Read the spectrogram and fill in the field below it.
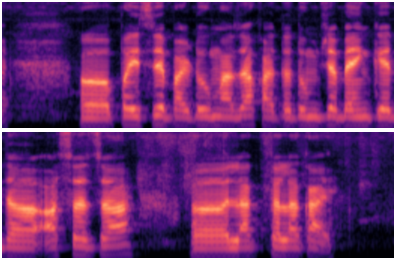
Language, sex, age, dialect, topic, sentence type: Marathi, male, 18-24, Southern Konkan, banking, question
